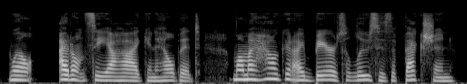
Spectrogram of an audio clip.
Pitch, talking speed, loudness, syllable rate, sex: 190 Hz, 230 wpm, -20 LUFS, 5.4 syllables/s, female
